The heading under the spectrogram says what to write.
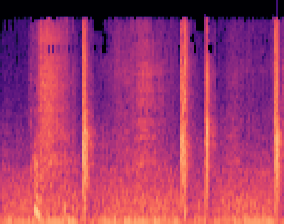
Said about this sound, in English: Wow, I thought that was a slow clap, but you made it like a rhythmic, that thing you do. I want you to know I was gonna start the slow clap, and then I lost control, and these babies found their own rhythm.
